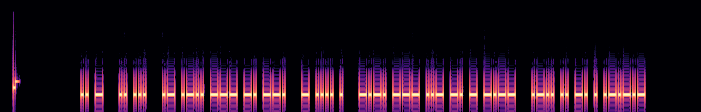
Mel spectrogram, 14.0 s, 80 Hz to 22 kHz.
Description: Morse code, heard as a keyed tone, about 25 wpm, 700 Hz. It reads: IT IS ALONG THE COUNTY LINE.
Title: Sentences from Top 1200 Words 25wpm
